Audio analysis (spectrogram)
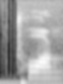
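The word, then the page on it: chuang1: tone 1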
